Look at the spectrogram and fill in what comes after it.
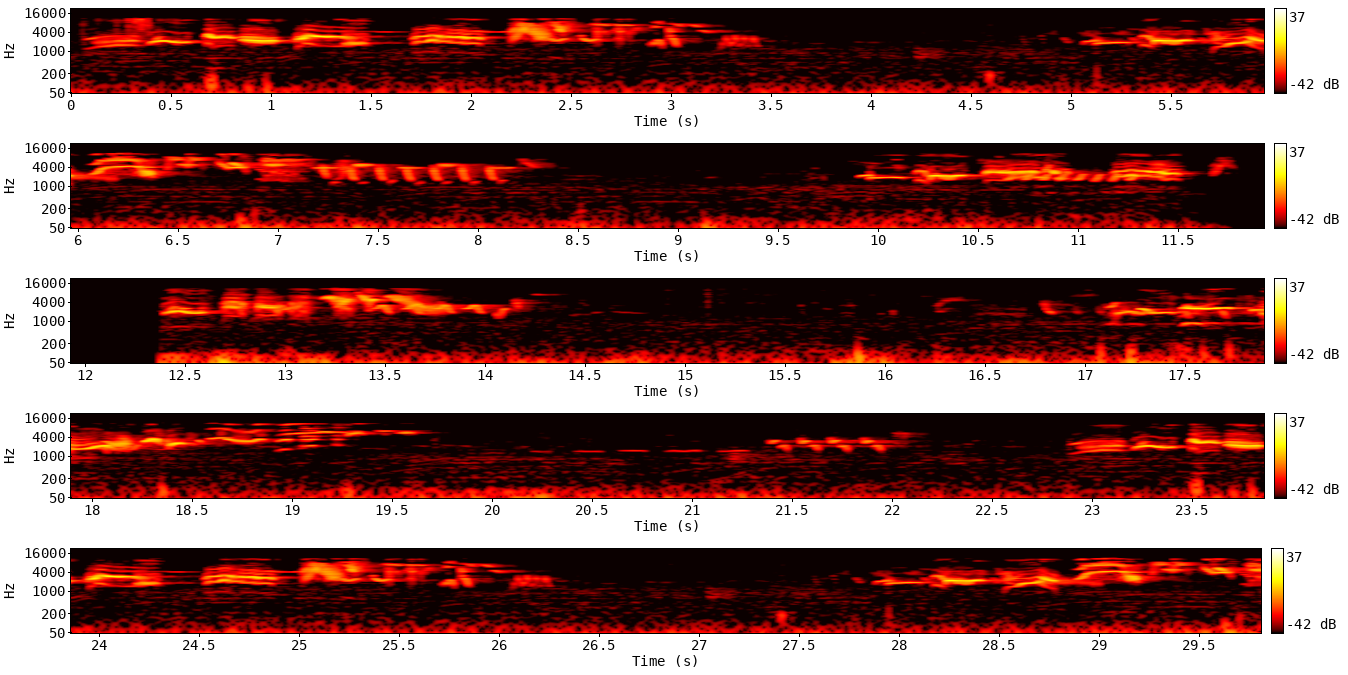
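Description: Songbirds chirping and trilling in short bursts every five or six seconds over a low steady rumble. The sound cuts out completely for about half a second about twelve seconds in.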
